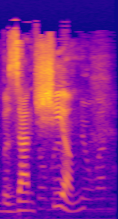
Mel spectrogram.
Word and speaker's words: Byzantium: This is going to be on Byzantium, which is the pronunciation that I prefer for this map, although some people prefer Byzantium. But to me, I don't like really those T's turning into SHs.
